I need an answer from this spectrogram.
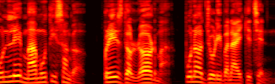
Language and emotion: Nepali, neutral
